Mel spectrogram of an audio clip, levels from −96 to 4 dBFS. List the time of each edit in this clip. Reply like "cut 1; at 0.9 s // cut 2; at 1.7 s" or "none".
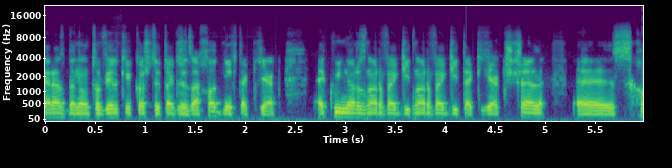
cut 1; at 1.4 s // cut 2; at 3.7 s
